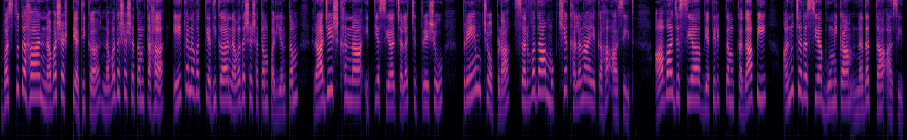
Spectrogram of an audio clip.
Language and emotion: Sanskrit, neutral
